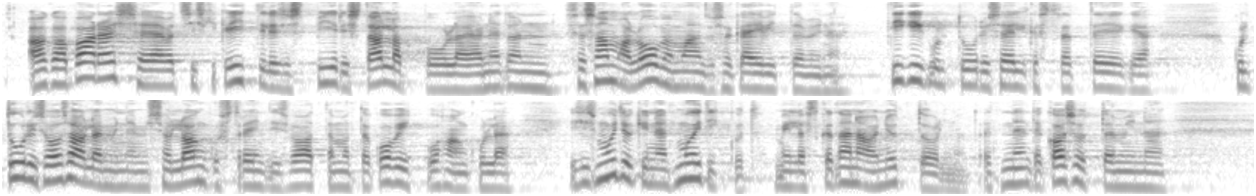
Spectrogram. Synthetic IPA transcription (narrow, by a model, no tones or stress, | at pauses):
ʔɑɡ̥ɑpɑːɾɑsʲjɑjæjvɑd̪̥siskikriːt̪ˑilise̞st̪̚piːɾist̪ɑlːɑpːo̞ːle̞jɑne̞ːd̪̥o̞nse̞sɑmɑlo̞ːme̞mɑjɑnd̪use̞kæjvit̪ːˑɑminḛ | t̪iɡ̥ikult̪ːˑuːɾise̞lɡ̥e̞st̪rɑt̪ːe̞ːɡ̥iɑ | kult̪ːuːɾiso̞sɑle̞mine̞miso̞nlɑŋɡust̪ɾe̞nʲd̪̥isvɑːt̪ːˑɑmɑt̪ːˑɑko̞vit̪̚puɦɑŋɡ̥ule̞ | jɑsismujd̪̥uɡine̞ːd̪mɤːd̪̥ʲikːˑud̪̥milːest̪kɑt̪ænɑo̞njut̪ːuo̞lnṵd̪̥ḛt̪ne̞nd̪e̞kɑsut̪ːˑɑmine̞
